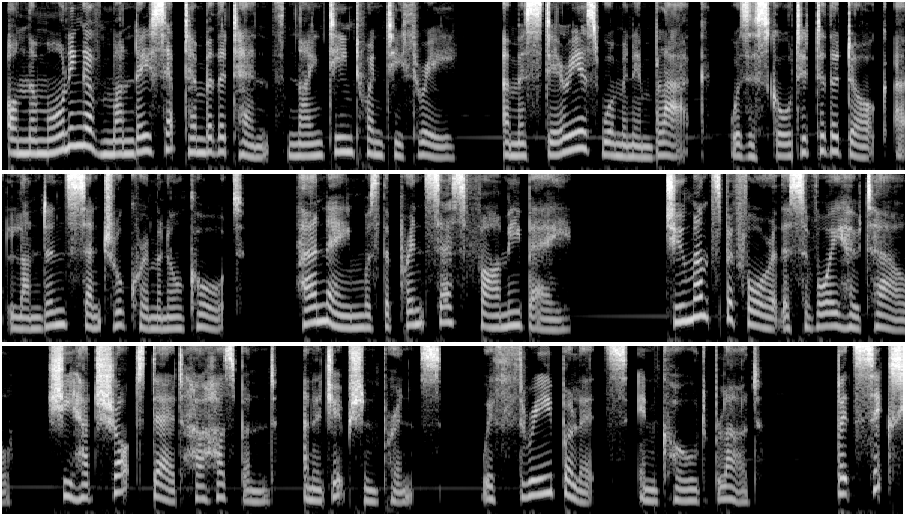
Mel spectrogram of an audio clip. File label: VO reel Narrative; Documentary Sample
